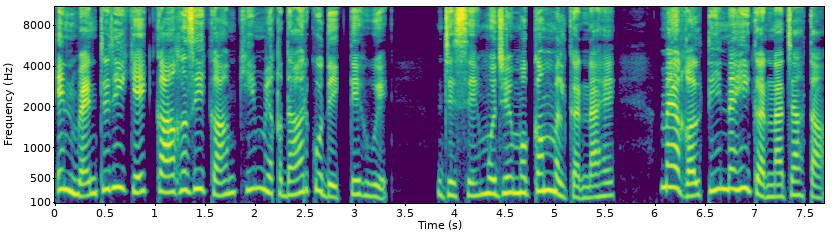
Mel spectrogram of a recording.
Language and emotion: Urdu, fearful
